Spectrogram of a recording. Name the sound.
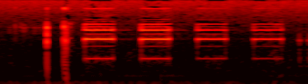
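telephone ringing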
